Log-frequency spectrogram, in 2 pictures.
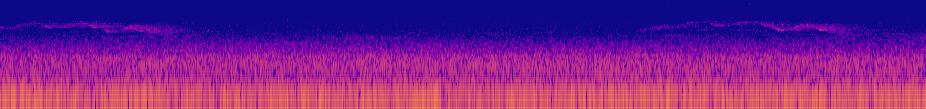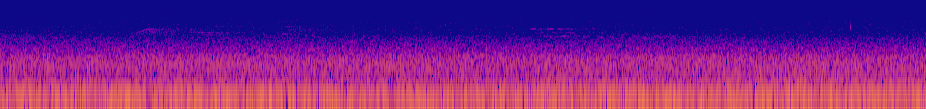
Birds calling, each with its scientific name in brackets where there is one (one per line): Veery (Catharus fuscescens)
